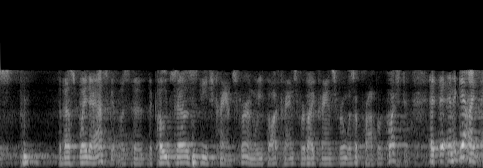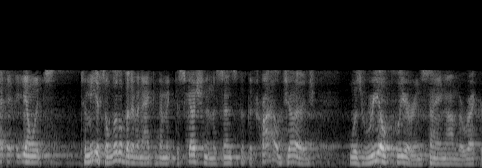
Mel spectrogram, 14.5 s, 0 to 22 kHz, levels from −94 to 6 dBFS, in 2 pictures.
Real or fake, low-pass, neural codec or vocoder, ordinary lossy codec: fake; 7.2 kHz; codec, 16 kHz in and 24 kHz out, 1 kbps, XY-Tokenizer; AAC, 16 kbps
